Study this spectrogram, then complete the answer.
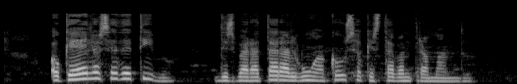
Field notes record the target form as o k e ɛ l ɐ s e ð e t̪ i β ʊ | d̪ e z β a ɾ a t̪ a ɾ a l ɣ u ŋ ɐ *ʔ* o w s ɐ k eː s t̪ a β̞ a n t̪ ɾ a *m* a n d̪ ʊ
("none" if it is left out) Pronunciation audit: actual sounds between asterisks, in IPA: k, m

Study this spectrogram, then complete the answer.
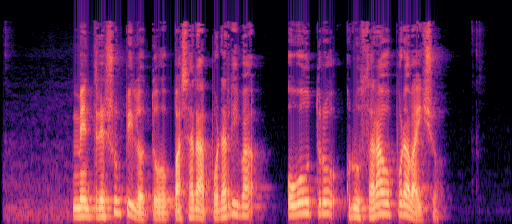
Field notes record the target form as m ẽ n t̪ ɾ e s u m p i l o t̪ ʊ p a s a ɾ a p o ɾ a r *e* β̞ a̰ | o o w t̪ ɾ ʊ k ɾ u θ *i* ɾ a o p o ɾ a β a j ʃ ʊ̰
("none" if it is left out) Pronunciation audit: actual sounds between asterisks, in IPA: i, a

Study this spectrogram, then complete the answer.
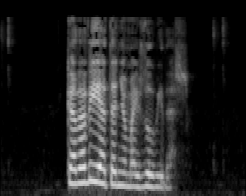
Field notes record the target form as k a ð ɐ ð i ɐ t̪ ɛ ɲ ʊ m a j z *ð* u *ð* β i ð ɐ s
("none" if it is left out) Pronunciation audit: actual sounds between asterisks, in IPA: ð, none

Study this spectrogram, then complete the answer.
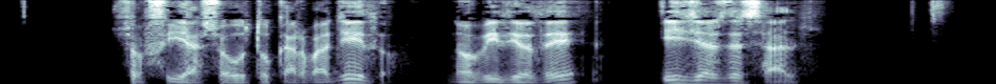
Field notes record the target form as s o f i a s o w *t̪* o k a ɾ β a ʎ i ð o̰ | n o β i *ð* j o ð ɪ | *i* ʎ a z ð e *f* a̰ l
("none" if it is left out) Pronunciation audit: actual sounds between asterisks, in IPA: t̪, ð, i, s

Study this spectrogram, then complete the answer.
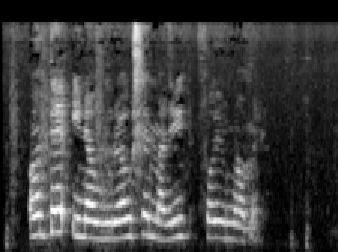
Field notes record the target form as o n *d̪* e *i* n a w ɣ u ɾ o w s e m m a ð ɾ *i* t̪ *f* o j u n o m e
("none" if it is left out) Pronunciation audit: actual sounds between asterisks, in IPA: t̪, i, i, f

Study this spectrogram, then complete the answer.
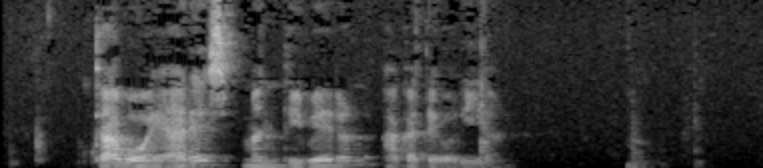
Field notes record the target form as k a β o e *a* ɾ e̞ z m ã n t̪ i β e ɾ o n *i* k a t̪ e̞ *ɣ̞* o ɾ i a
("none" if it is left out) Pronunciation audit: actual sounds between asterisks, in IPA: a, a, ɣ̞

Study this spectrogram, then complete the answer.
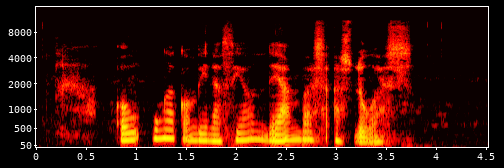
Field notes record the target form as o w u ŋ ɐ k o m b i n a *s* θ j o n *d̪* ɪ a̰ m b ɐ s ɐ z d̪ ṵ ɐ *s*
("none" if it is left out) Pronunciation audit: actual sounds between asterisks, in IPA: none, d̪, s

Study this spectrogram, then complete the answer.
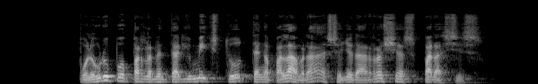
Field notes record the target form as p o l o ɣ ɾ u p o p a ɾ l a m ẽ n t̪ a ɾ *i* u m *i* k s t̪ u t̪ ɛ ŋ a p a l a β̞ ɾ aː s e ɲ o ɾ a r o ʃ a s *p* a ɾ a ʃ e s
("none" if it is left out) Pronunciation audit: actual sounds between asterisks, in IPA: j, i, p

